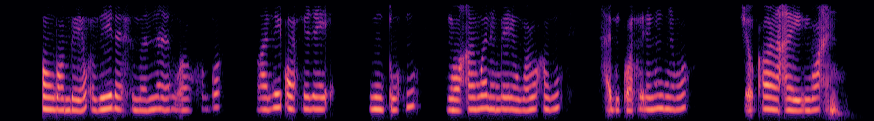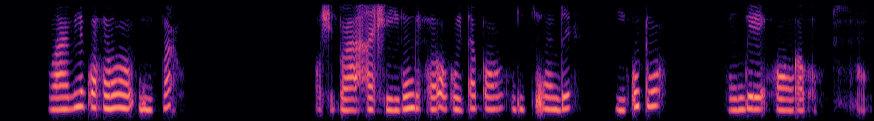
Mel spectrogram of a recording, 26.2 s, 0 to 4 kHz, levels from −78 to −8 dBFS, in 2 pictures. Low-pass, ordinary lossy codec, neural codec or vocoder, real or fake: 3.6 kHz; AAC, 24 kbps; autoencoder, 44.1 kHz, a latent of 192 numbers a frame, MeloTTS; fake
